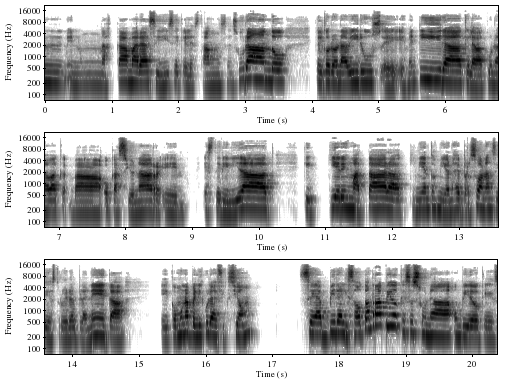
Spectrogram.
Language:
Spanish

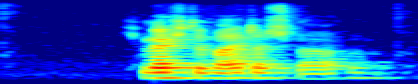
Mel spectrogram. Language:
German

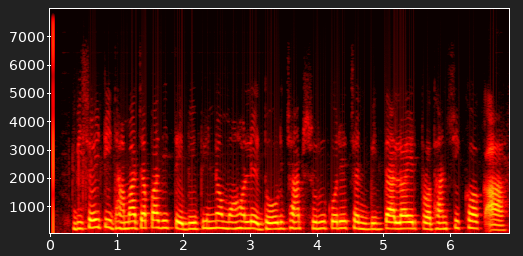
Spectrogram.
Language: Bangla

